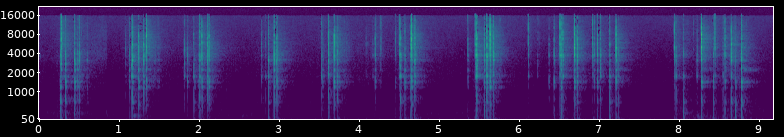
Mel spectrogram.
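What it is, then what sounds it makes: Carved wooden heart tapped with fingernails. Long white nails tap quickly on a carved wooden heart with visible grain, seen edge-on. Short bursts of bright, dry clicks come in quick clusters with brief quiet gaps between them. Each tap dies away almost at once.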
